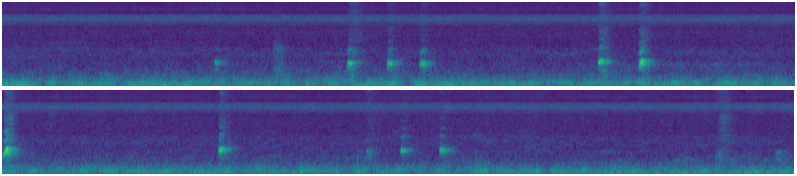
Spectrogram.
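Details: Sleeping Bichon dog dreaming often: soft, brief muffled yips and whimpers, harmless sleep vocalizations (dreaming).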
